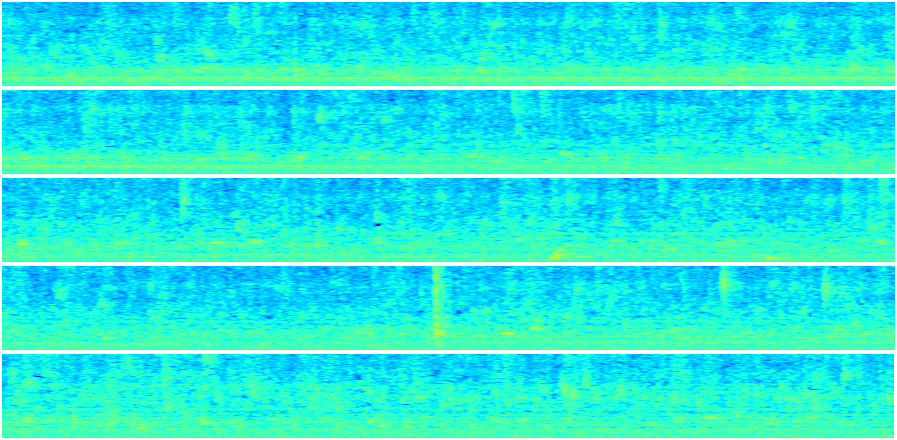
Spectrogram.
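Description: Aquarium filter running: a steady electric hum with a low water sound, unchanging throughout, with two faint clicks about halfway through.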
